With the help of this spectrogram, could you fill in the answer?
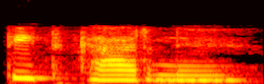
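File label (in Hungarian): "titkarno", Hungarian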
